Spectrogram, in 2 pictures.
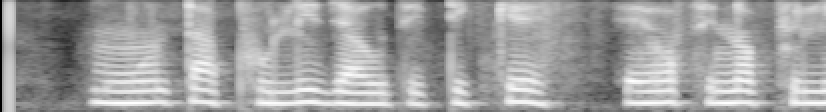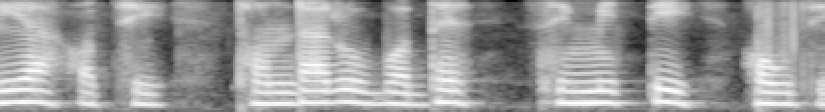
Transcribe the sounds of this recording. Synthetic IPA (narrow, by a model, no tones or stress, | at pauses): mũɔʈapʰulid͡ʒawt͡ʃʰiʈikeː | ɔsinɔpʰilijaɔt͡ʃʰi | t̪ʰɔɳɖaɾubɔd̪ʱe | simit̪i | howt͡ʃʰi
